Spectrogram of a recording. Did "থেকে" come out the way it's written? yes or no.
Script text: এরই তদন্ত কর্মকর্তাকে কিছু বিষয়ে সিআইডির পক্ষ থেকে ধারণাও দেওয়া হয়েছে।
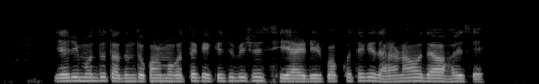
yes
